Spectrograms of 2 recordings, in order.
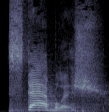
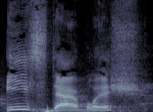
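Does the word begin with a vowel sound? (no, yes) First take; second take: no; yes. First: The word begins directly with an s sound. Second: The word begins with a vowel sound. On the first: The speaker calls it right. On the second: The speaker calls it wrong. "Not establish"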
